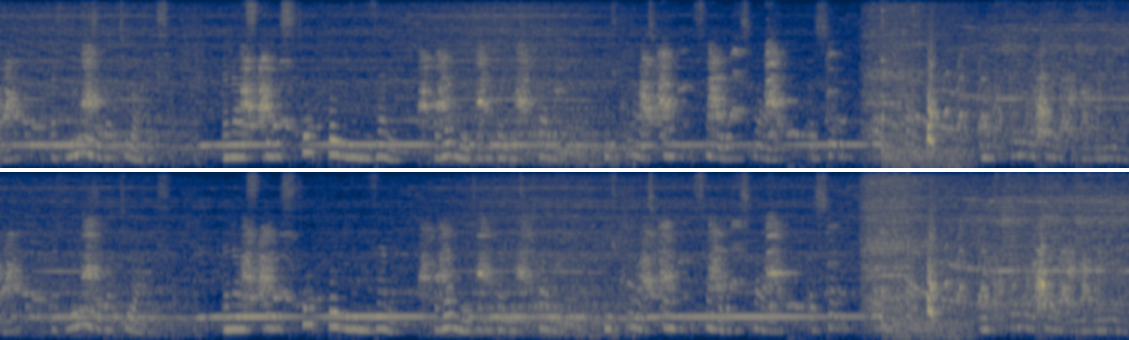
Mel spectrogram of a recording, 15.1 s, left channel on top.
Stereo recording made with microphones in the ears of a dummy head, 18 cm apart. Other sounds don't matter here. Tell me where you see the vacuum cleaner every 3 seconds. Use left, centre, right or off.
left, left, centre, right, right.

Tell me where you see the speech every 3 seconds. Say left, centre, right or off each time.
left, left, centre, right, right.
